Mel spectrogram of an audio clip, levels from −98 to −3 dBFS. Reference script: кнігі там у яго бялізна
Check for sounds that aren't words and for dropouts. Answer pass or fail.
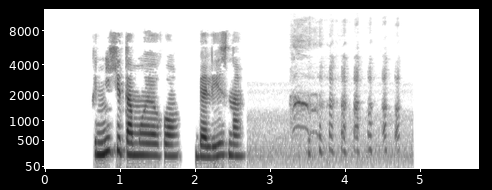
fail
